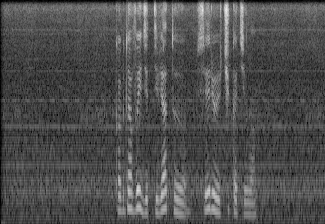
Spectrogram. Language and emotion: Russian, neutral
